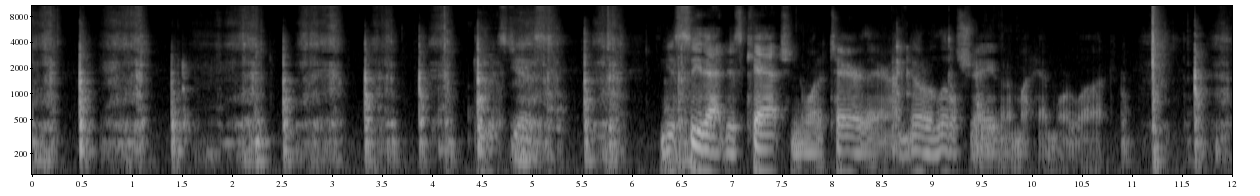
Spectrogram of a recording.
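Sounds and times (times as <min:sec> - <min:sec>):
knife scraping wood: 0:00.0 - 0:06.7, 0:11.0 - 0:12.0.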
